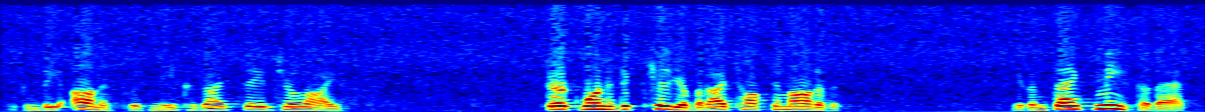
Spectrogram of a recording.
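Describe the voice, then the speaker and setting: An actress playing an outlaw's wary, weary wife in a 1950s radio western, blunt and plain-spoken with a rural American accent. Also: female voice, medium pitch, normal speed, pauses often, slightly rough, natural voice. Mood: suspicious. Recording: muffled, band-limited 1950s radio recording.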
